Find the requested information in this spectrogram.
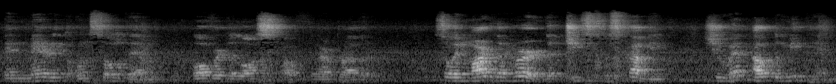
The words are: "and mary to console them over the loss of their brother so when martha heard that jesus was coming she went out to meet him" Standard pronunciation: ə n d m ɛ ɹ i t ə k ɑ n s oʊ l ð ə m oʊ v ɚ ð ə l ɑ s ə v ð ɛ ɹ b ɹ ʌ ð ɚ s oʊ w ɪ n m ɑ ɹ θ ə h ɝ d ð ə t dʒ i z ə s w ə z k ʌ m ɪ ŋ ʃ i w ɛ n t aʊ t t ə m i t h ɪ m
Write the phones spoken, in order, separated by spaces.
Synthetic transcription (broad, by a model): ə n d m ɛ ɹ i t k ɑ n s oʊ l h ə m oʊ v ɚ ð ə l ɑ s ə v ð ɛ ɹ b ɹ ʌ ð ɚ s oʊ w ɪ n m ɑ ɹ t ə h ɝ d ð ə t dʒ i s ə s w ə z k ʌ m ɪ ŋ ʃ i w ɛ n t aʊ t t ə m i t h ɪ m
